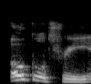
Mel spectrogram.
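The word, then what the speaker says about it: Ochiltree: The Deaf Smith, Potter, and Oakletree, as it is pronounced. I learned that this past week.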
